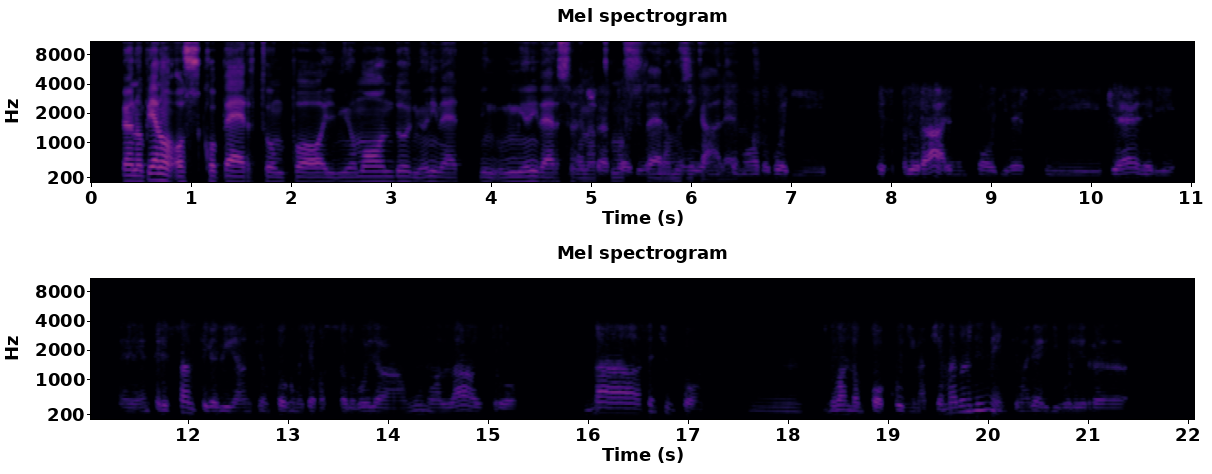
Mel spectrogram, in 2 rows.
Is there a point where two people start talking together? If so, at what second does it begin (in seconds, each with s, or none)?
4.8 s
